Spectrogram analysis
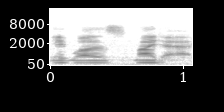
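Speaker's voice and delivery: very slow, low, flat, drawn-out deadpan monotone. Imitating Kate retelling her Christmas story: monotone Kate imitation. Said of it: "all just like this".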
